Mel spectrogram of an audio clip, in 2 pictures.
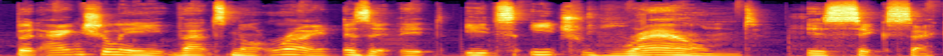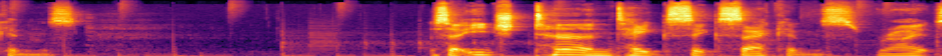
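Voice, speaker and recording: Guy rambling on a game stream, soft mellow voice bit croaky n sniffly, music on in the back. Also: a little high. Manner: rambling, thinking aloud. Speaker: live streamer and game master. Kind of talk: casual gaming livestream chat. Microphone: streaming mic monitored through headphones.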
